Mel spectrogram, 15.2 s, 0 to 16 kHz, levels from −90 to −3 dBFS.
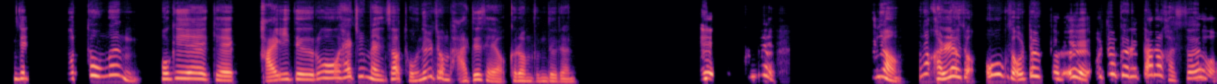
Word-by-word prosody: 근데 255 +1 +1 0.5
보통은 390 +9 0 0.2
거기에 250 0 +3
이렇게 185 -5 +1 0.3
가이드로 230 - +1
해 325 +3 +1
주면서 245 - 0
돈을 200 - -3
좀 275 -7 -2
받으세요, 165 - -2
그런 160 -2 -2
분들은. 140 -3 -6 1.6
예. - - +7 0.5
근데 375 +3 -3 1.2
그냥. 330 +2 +3 0.2
그냥 455 +6 -2
"갈래?" 245 +2 +5
그래서 330 -3 +1
어 440 +2 +3
그래서 325 -8 +2
얼떨결에 340 - +2
예. - - +2
얼떨결에 385 -2 -1
따라갔어요. 295 - -2
255 Hz, 240 characters per minute, -23 LUFS, -, 1.6 s, 예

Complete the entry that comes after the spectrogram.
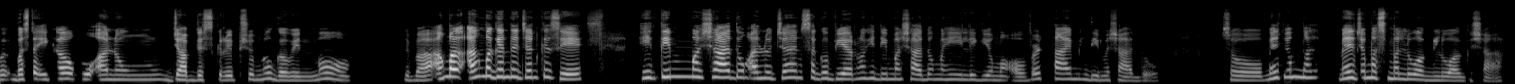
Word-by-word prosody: Basta 230 +4 +1
ikaw 255 +2 0
kung 240 -1 -5
anong 225 0 -5
job 215 -3 +3
description 205 +3 -4
mo 270 - -6
gawin 190 -5 -6
mo, 225 -2 -7 0.5
'di 205 - -15
ba. 195 +2 -1
Ang - - +5
ma 360 - +12
ang 315 +6 +8
maganda 350 -2 +6
diyan 325 0 +1
kasi 260 -8 +1 0.6
hindi 310 +3 +4
masyadong 330 -3 +3
ano 285 -1 -2
diyan 315 +4 -2
sa 305 0 0
gobyerno, 255 -1 -3
hindi 270 -3 -8
masyadong 240 -1 -4
mahilig 225 -2 -10
'yong 205 -1 -11
mga 195 - -13
overtime 250 +5 -5
hindi 225 -3 -13
masyado. 175 -4 -10 0.6
So 195 -3 -8
medyo 310 +5 -2
ma 320 - -3 0.3
medyo 295 +2 +4
mas 305 -2 +2
maluwag-luwag 195 -9 -7
siya. 180 - -8
245 Hz, 150 wpm, -24 LUFS, 210-290 Hz, 0.6 s, ma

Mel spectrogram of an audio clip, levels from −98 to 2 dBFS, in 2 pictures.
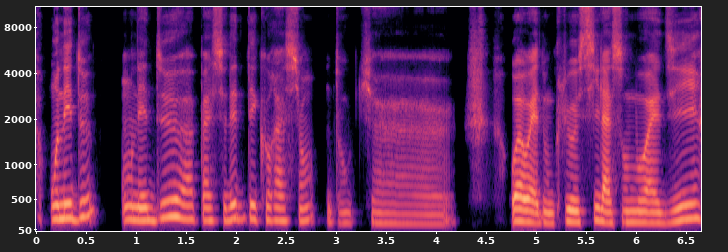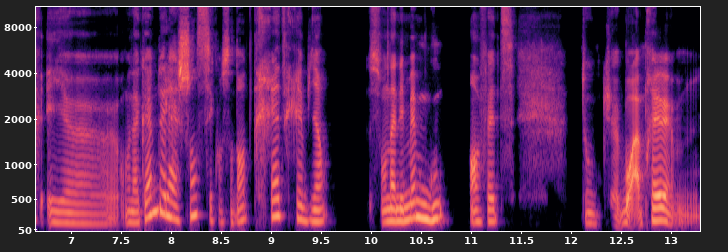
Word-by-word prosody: On 210 - +4
est 215 0 +6
2, 250 - -2 0.2
on 195 0 0
est 185 0 +5
2 225 +6 +2
heu, 200 -1 -1
passionnés 185 +2 -1
de 205 - -9
décoration. 185 -2 -2
Donc 150 -1 -12 0.2
heu, 140 -1 -9 0.6
ouais, 180 - +7
ouais, 160 -3 +6
donc 150 +1 -5
lui 175 - +3
aussi, 160 +3 +2
il 175 - +3
a 155 - +5
son 160 +1 -1
mot 160 0 +1
à 155 -1 +3
dire, 190 +8 0
et 155 -1 -4
heu, 145 -1 -7
on 160 - -7
a 155 - -1
quand 235 - 0
même 305 - +3
de 295 - +1
la 225 -6 +2
chance, 255 +7 +4
c'est 180 - -4
qu'on 160 - -17
s'entend 165 +4 -3
très, 245 +3 -1
très 210 -5 -4
bien. 170 -1 -3 0.4
Ce 165 - -5
on - - 0
a 175 - +4
les 175 - +3
mêmes 215 +1 +4
goûts, 205 +1 0 0.2
en 160 - 0
fait. 170 0 -5 0.7
Donc 145 -3 -9
bon, - - +3
après 185 -4 +5
mmh - - -13
180 Hz, 225 wpm, -23 LUFS, 155-205 Hz, 0.7 s, ouais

